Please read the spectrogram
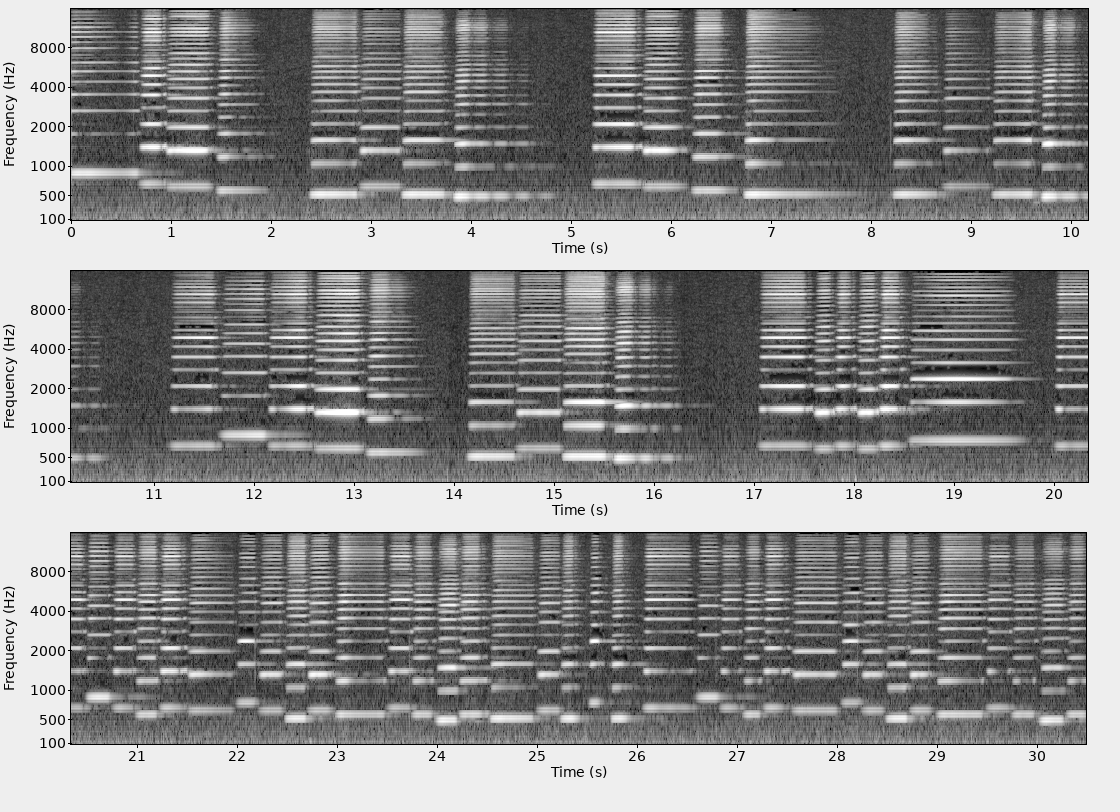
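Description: Diatonic harmonica in C by Dortel played solo: single blown and drawn notes in short melodic phrases with brief pauses between them. The notes come quicker in the last third.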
